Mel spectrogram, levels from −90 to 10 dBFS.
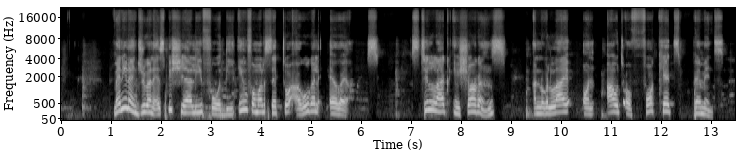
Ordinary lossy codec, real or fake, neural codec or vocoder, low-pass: none; fake; autoencoder, 48 kHz, 128 numbers a frame, DAC-VAE, trained on Japanese speech; none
